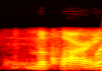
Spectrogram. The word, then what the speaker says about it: Macquarie: So in the intro, I mentioned Macquarie Securities, but I mispronounced that. It's Macquarie.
